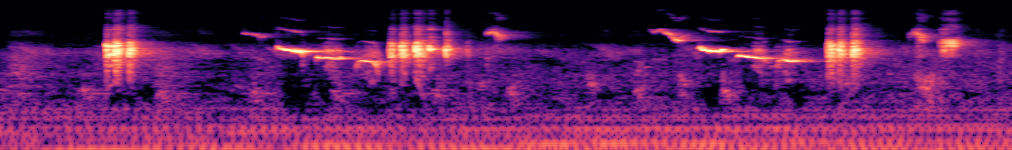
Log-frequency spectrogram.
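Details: Long-tailed shrike song of scratchy chattering bursts and slurred descending whistles, spaced irregularly about every second, with a constant low hum underneath.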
